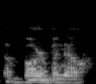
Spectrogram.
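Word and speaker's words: Abarbanel: by the way not about an urban but a barbanel is the is the more precise uh pronunciation anyway so uh he was a fascinating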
